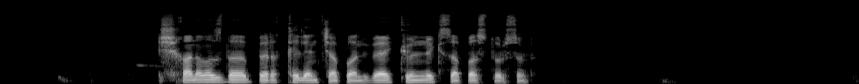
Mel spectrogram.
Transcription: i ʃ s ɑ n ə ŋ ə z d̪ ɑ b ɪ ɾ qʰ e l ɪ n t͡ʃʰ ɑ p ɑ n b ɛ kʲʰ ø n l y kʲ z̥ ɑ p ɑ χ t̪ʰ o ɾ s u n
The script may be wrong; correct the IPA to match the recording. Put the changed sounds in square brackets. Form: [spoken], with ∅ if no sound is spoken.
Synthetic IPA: i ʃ [χ] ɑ n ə ŋ ə z d̪ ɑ b ɪ ɾ qʰ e l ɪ n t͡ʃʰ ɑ p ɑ n [v] ɛ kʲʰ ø n l y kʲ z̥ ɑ p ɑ [s] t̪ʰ [u] ɾ s u n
